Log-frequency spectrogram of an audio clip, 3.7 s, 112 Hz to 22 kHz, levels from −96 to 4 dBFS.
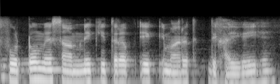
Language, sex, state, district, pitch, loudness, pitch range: Hindi, male, Uttar Pradesh, Lucknow, 130 Hz, -16 LUFS, 120-135 Hz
